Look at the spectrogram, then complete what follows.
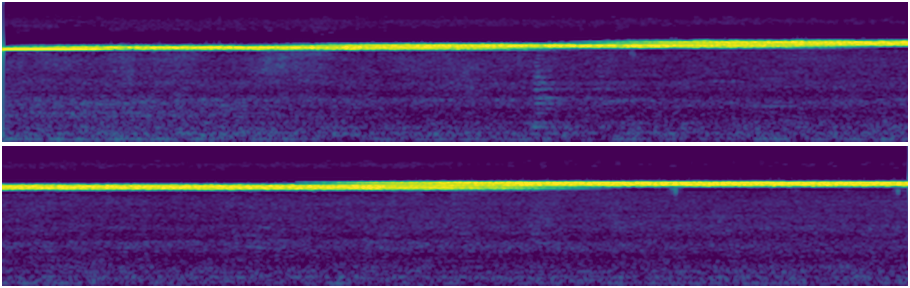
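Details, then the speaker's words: A steady, very high-pitched whistle tone rising slowly in frequency over background hiss, played as a self-test where the listener stops when they no longer hear it; high-frequency hearing test tone for age-related hearing loss. "When you stop hearing the noise, stop the video. That is the age of your ears."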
